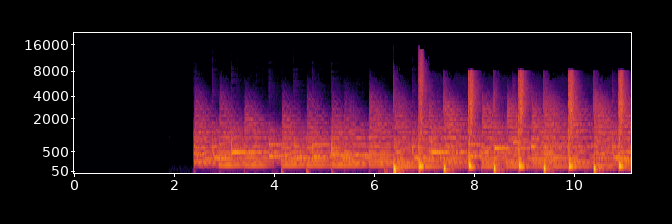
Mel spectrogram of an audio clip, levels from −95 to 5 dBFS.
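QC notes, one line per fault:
7.10–11.15 s, likely an input switched to a poorer device: nothing passes above 8 kHz from 7.10 s, and a faint new background noise arrives with no gap and little level change. That fresh noise floor, beyond lost treble, separates a different microphone from simple filtering.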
